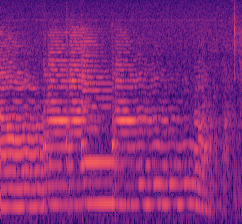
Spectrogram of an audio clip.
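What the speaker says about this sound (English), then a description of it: "so much more subtle vibrato there" An electric guitar holds a single note with gentle, subtle vibrato, bending slightly before the pitch slides down as it fades. The note is close and clear, with no talking.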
